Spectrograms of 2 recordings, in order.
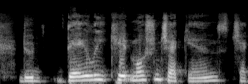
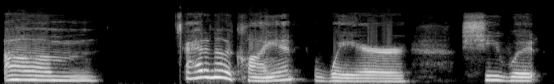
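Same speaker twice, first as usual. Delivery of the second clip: ordinary delivery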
